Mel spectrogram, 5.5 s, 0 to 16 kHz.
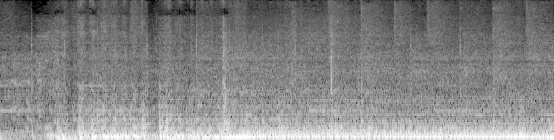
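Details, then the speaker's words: Dodge Hellcat V8 cold start on a jump starter after sitting dead: loud, uneven, lumpy idle with irregular pops from a misfire; rough idle with no codes stored. "give it a start about to wake up the neighborhood cuz this thing uh pops now that it's misfiring"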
